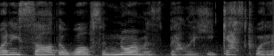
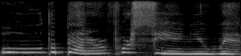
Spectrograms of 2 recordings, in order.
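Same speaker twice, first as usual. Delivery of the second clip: high, raised, wavering, quavering, wobbly voice; 9 semitones higher, 8 dB louder than usual. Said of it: "the wolf replied in a wobbly voice".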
